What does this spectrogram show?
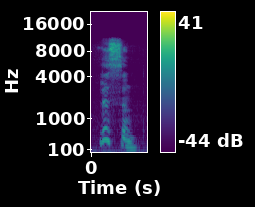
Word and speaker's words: listen: listen ولا أقول listen listen التي تكتب لا تلفظ.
